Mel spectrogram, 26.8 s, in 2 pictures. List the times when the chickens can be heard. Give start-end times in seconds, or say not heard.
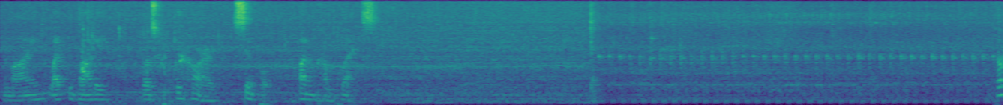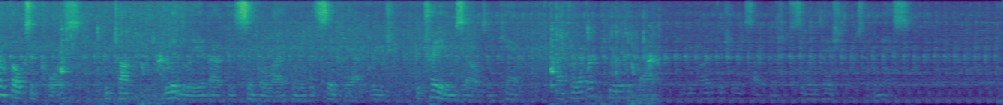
1.1-2.6, 14.2-15.8, 20.7-22.2.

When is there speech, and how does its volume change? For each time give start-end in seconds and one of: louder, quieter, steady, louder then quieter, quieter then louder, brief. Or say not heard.
0.1-5.0 steady
13.2-25.5 quieter.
